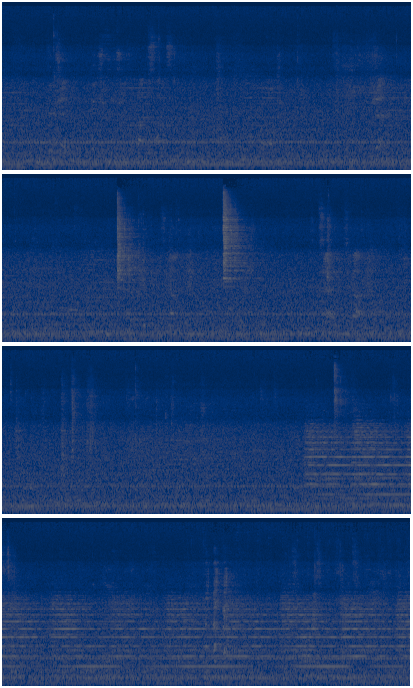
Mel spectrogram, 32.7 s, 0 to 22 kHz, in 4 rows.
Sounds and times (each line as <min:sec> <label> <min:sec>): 0:00.0 hum of many aircons 0:32.7
0:21.5 churchbells 0:32.7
